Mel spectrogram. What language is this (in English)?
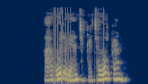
Santiago del Estero Quichua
